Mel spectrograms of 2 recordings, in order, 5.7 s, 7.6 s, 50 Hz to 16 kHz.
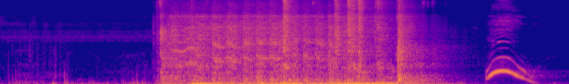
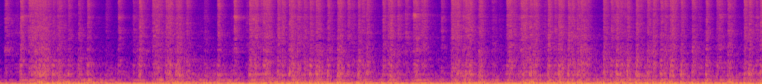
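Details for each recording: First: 1969 Camaro with LS3 V8 swap on a Holley ECU, first fuel-injected start: rough sputtering catch with loud irregular pops and bangs, then cuts out; backfiring and misfire. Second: 1969 Camaro LS3 swap, Holley ECU, open headers: loud crackling V8 with a strong even beat, throttle held up to keep it idling; running on all eight cylinders.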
